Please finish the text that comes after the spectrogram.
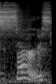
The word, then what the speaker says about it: Circe: I've had this book for years and I've never known how to like pronounce this. It's Circe.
